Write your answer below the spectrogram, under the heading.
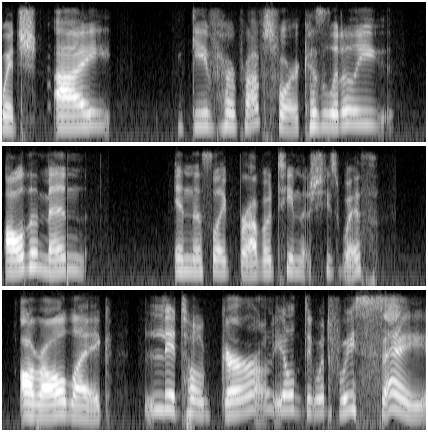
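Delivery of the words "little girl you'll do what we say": put-on voice of an old woman. Voicing the men on her Bravo team talking down to her, in an elder lady voice. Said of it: "an elder lady voice".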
